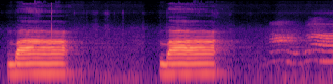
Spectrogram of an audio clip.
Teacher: দুই ঠোঁটের ভিজ অংশ হতে এক আলিফ টেনে বা অক্ষর উচ্চারিত হয়।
